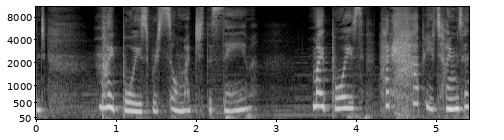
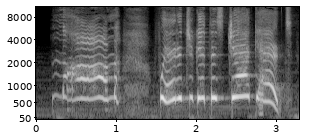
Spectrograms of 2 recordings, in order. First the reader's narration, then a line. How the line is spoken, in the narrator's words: Vanessa screamed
